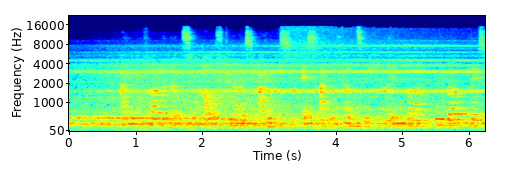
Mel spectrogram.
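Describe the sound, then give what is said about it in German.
A Berlin S-Bahn commuter train running: a steady, loud rumble with a high electric motor whine and occasional sharp metallic clicks and rattles throughout. “Das werden Bahnreisende in den nächsten Tagen nicht mehr zu hören bekommen.”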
